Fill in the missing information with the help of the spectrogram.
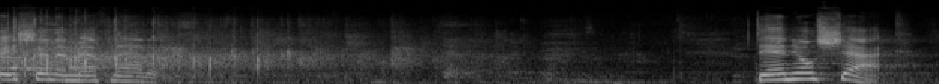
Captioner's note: cheers and applause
